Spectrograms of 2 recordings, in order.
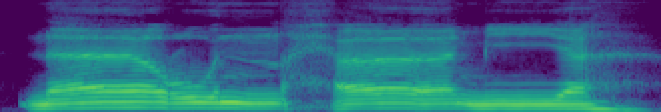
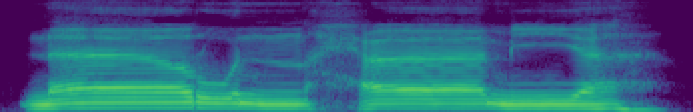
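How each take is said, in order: Both takes have the same delivery.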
